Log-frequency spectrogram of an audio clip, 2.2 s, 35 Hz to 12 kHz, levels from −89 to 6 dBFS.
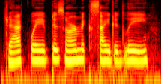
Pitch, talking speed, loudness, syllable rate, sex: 180 Hz, 140 wpm, -17 LUFS, 4.7 syllables/s, female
